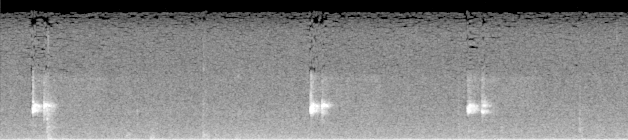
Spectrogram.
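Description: Faint room tone with a low steady hum, broken by three short double clicks: about half a second in, about three seconds in, and near the five-second mark.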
